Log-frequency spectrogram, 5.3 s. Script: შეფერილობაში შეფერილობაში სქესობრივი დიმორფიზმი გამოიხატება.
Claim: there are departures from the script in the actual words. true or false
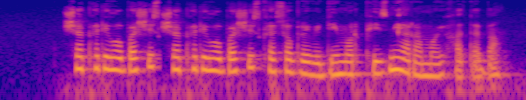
false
